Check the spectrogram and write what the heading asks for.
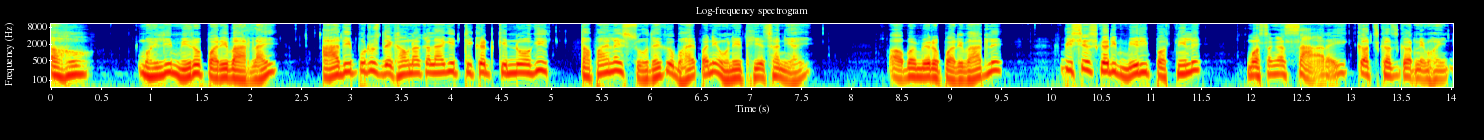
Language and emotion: Nepali, fearful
